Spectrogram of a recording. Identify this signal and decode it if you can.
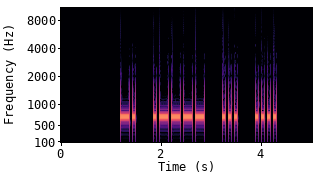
Morse code, heard as a keyed tone, about 20 wpm, spaced as for 15 wpm, 700 Hz. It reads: N1SH
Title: 082 Lesson 14g - Number 2 - Call Signs 20wpm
